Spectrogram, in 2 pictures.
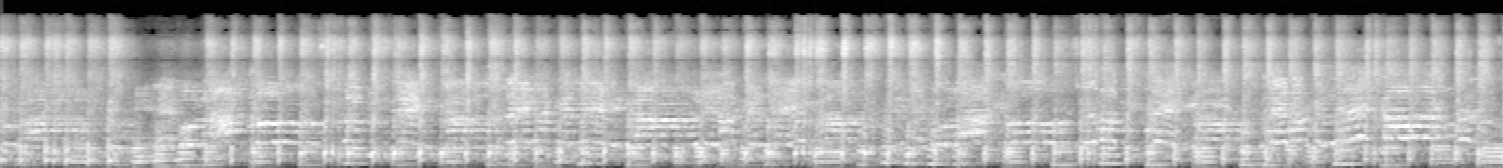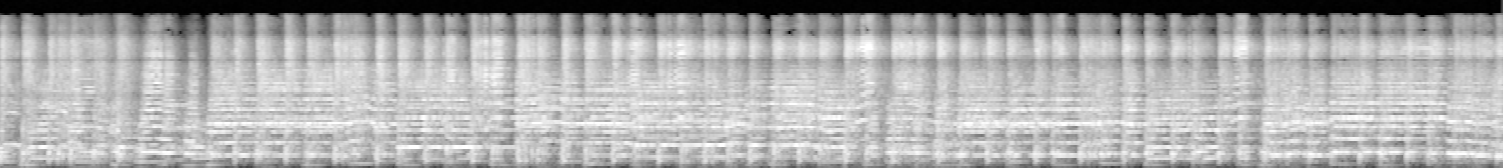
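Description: Small street brass band playing a lively tune: trumpets, trombone, saxophone, clarinets and euphoniums together over a steady beat.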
